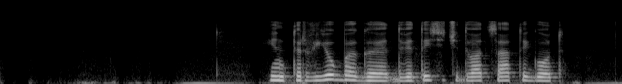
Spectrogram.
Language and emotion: Russian, neutral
